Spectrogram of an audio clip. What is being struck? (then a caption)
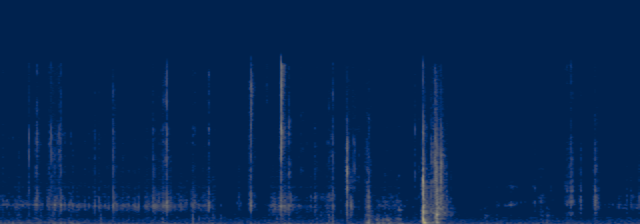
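Bar of soap with a glitter coating, scraped with a steel blade. A solid rectangular soap bar with a blue glitter coating and gold star studs is held in one hand while a steel utility knife blade carves and scrapes shavings off its surface. Soft, gritty scraping gives way to sharper, bright crunching cuts, with the loudest crisp scrape near the end before the sound falls quiet.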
